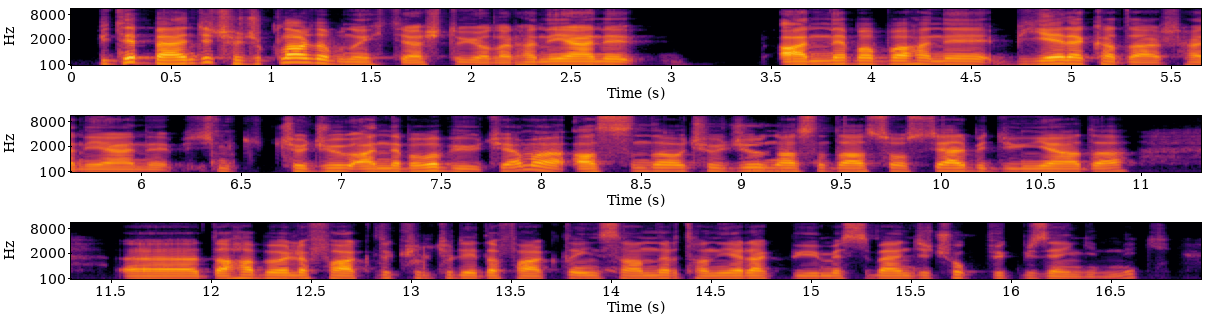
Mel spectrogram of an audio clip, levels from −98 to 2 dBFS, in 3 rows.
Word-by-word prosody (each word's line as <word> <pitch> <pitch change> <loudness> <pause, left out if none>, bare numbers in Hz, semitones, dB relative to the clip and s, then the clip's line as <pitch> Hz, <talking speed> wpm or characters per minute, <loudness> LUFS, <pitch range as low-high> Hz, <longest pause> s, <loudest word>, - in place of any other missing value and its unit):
Bir 150 - -8
de, 215 +5 +5
bence 155 +7 +7
çocuklar 180 +6 +5
da 175 -4 +3
buna 115 -2 -3
ihtiyaç 100 -1 -3
duyuyorlar. 100 -2 -3
Hani, 115 +2 -2
yani, 125 -1 +4 0.7
anne, 135 +4 +5
baba, 140 0 +2
hani, 130 -4 -2
bir 125 - -13
yere 150 +2 +6
kadar, 105 -5 -2
hani, 110 0 -3
yani, 105 -2 -2
şimdi - - -13 0.2
çocuğu 130 0 -3
anne, 125 +1 +1
baba 150 +4 +1
büyütüyor 115 -5 -5
ama - - +2
aslında 125 +4 0
o 140 - -2
çocuğun 140 +1 -7
aslında 135 0 -2
daha 130 -1 +1
sosyal 135 +1 -1
bir 130 -2 -11
dünyada, 120 +2 -2 0.6
ııı, 115 0 0
daha 130 +3 +1
böyle 130 -1 0
farklı 125 +1 -1
kültür 130 0 -13
ya 125 -1 -4
da 125 - 0
farklı 120 +2 -3
insanları 125 0 -4
tanıyarak 120 0 -3
büyümesi 120 0 -7
bence 120 0 -2
çok 140 +2 -10
büyük 125 -1 -13
bir - - -12
zenginlik. 105 - -10
125 Hz, 170 wpm, -22 LUFS, 120-135 Hz, 0.7 s, bence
